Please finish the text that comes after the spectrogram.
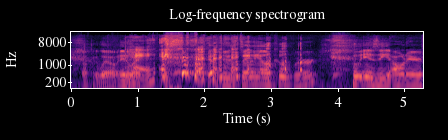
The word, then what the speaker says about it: Tai'Leone: Tai'Leone? Yes, that's it. Tai'Leone. The way it's spelled just makes me want to say something different.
